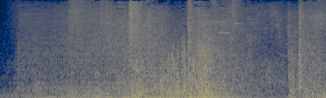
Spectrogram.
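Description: Energy blasts whoosh and crackle in a game.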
